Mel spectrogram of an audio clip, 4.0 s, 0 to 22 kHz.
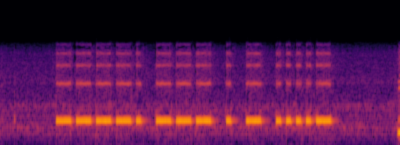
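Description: Yaesu FT-1900 2-meter radio's CW training mode sending random letters and numbers in Morse code: a single beep tone keyed on and off in dots and dashes from the radio's speaker, starting about half a second in and stopping shortly before the end.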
